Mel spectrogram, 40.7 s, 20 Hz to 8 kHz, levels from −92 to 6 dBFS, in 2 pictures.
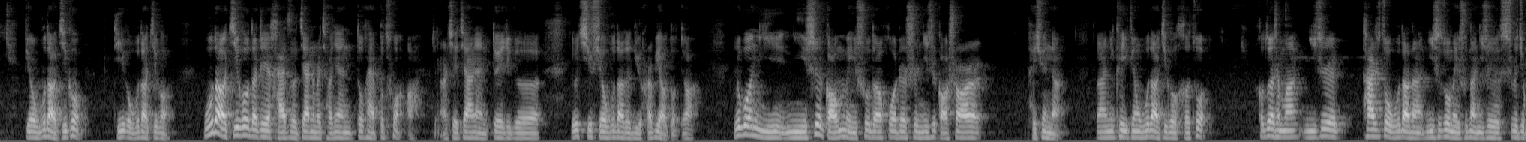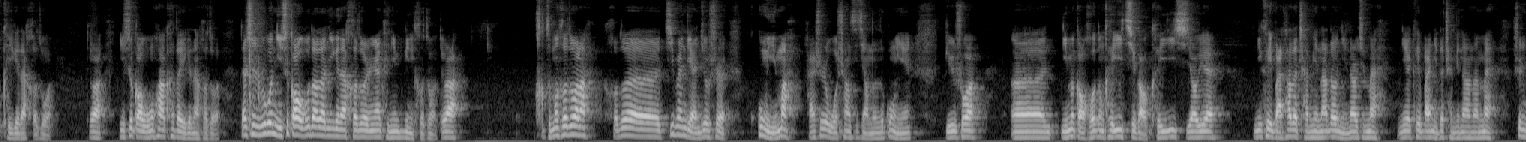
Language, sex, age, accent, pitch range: Chinese, male, 20-39, native, 115-135 Hz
